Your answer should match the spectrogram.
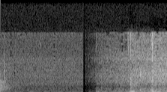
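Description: Faint room tone: low microphone hiss and hum, cutting out completely for an instant about a second in, then returning a little louder near the end with a faint click.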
